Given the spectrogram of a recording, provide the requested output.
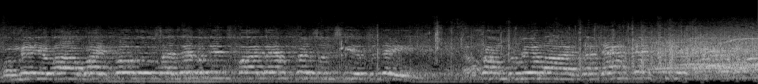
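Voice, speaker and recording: A man's raised, projected voice with an American accent, extremely high-pitched, at a moderate pace, in a passionate, solemn tone with fairly even intonation, over crowd noise in the background. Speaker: civil rights leader giving a public speech. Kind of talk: historic oratory to a large crowd. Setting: outdoor rally, historic audio recording. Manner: passionate, solemn, rhetorical.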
